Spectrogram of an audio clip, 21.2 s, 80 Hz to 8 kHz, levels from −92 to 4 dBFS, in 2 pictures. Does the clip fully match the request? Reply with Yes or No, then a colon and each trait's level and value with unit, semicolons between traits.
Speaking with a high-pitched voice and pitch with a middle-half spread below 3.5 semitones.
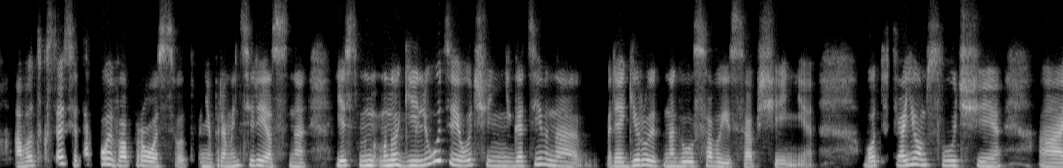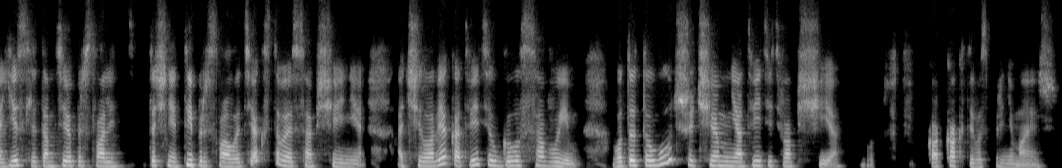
Yes: high, 210 Hz; average, 2.8 semitones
